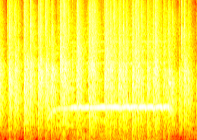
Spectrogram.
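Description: A church congregation claps and cheers together, a steady, close applause that swells and holds for several seconds, with a sustained tone ringing through the middle.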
